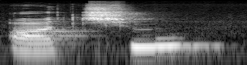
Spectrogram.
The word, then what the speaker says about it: ótimo: Brazil, most people would pronounce the letter O when you find it at the end of words as a very weak U, U. As in the word that I already mentioned before, ótimo.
